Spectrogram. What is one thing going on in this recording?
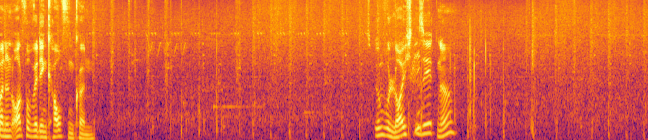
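Footsteps rustle quickly through grass.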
